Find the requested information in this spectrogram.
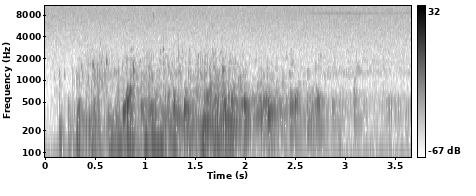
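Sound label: bubble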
